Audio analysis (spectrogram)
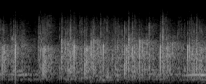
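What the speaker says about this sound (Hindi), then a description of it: "इनके लिए भी आप लोग जोरदार तालियां बजाइए।" Loud, dense clapping from a crowd honours the cast of a Ramayana stage play, continuing steadily throughout with faint voices mixed in beneath it.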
